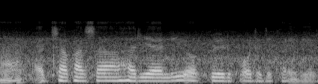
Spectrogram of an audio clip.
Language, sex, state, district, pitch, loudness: Hindi, female, Uttar Pradesh, Jyotiba Phule Nagar, 165 Hz, -18 LUFS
